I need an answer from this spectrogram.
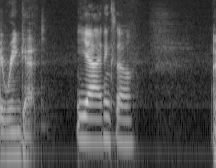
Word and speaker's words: ringette: A ringette. Ringette tournament. You say ringette, and you pronounce the G. Is that the right way to say it?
